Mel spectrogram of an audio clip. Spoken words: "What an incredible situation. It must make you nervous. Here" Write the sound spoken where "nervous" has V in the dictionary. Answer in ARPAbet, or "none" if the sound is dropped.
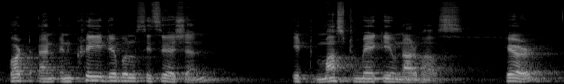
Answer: B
